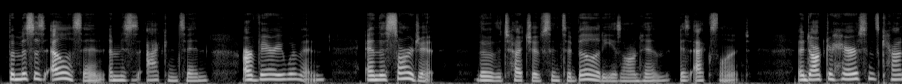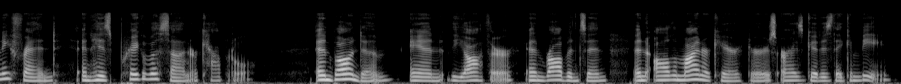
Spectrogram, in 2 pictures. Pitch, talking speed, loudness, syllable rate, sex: 195 Hz, 180 wpm, -21 LUFS, 5.5 syllables/s, female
